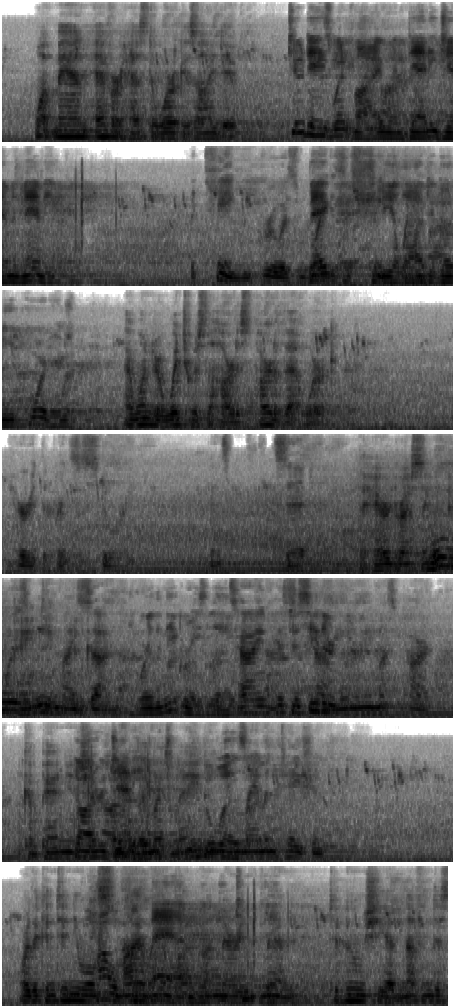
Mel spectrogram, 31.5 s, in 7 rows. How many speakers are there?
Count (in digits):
3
